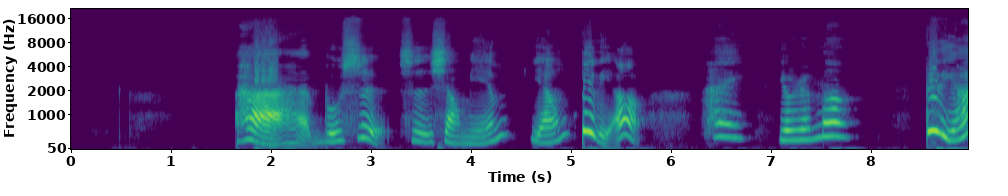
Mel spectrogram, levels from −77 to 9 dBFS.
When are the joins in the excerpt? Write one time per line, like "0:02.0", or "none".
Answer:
none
